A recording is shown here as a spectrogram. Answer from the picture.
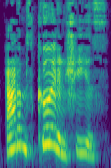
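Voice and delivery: put-on high, loud, slow girl near tears; tearful girl. Polly in tears arguing with the canon, high slow girl. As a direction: plead through rising tears.

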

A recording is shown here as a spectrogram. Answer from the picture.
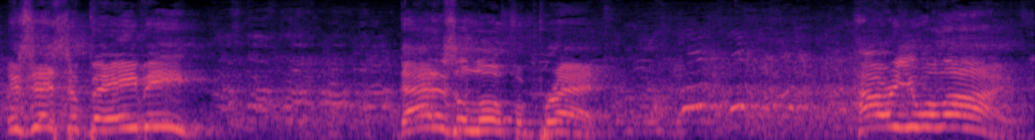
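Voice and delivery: high, goofy dog voice; eager oblivious Dalmatian. Acted. Dog back from the burning house, high and clueless.

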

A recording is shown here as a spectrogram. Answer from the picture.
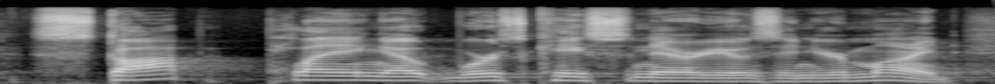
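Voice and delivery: ordinary talk

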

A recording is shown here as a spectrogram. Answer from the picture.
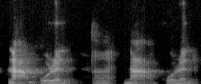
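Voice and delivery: "nả cúa rấn" said softly and carefully, without curling the tongue; model phrase. Shown as a demonstration.

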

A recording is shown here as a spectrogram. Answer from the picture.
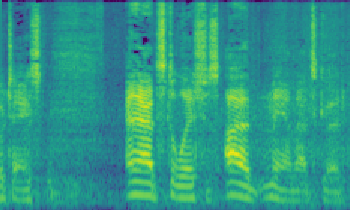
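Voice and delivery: chewing while talking; muffled by food; mouth full. Real, not acted. Seen 0: Bite at -1.0, then mouth working with burger held close.

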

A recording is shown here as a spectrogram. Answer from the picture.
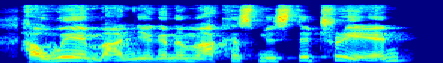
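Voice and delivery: put-on high, lilting Northeast English accent; Geordie lilt. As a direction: sing it up in a Sunderland lilt. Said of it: "accents from the northeast of England often have a bit of a lilt".

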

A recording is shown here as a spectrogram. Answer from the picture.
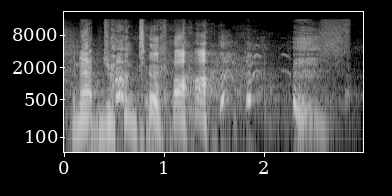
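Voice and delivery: loud, drawn-out line breaking into a laugh; laughing punchline. Real, not acted. Preacher tells how the drunk fled the demon, laughing loudly. Comic climax of the drunk fleeing.

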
